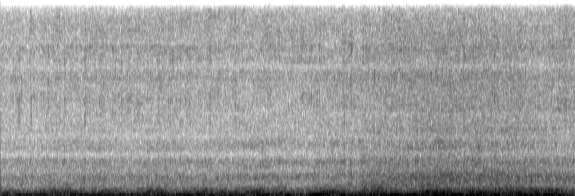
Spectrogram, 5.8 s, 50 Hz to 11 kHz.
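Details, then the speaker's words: 1968 Ford truck running after new ignition points installed, timing possibly not yet reset; deep, lumpy idle with uneven stumbling beat over low rumble; rough running, vacuum leak or bad carburetor suspected, not confirmed. "oh still got a vacuum leak it seems like or maybe it's just that shitty ass carburetor"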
